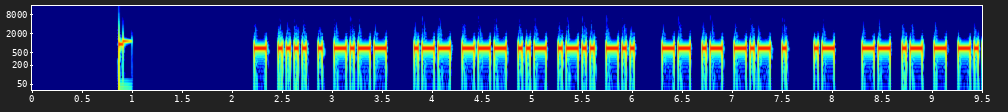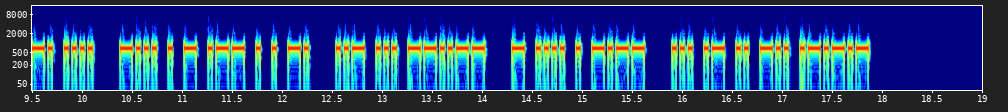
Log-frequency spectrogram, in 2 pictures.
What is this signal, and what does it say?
Morse code, heard as a keyed tone, about 30 wpm, 700 Hz. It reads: THEY WOULD MAKE A MATCH BETWEEN US, THEY SAID.
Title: Sentences from Top 1600 Words 30wpm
